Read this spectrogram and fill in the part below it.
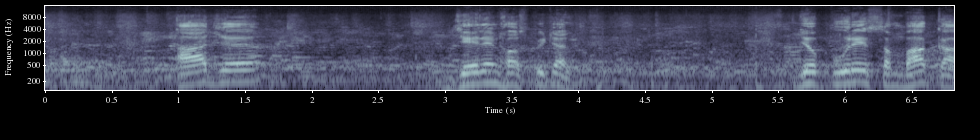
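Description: A crowd of men chants in reply.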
